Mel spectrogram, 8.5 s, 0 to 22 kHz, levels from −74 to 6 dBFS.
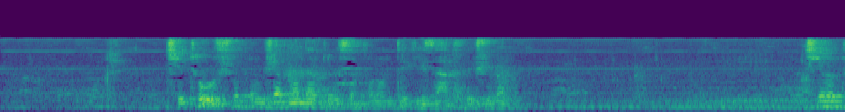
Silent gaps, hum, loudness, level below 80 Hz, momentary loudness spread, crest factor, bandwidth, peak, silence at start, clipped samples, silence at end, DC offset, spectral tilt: none; none; -17 LUFS; -60 dBFS; 19 LU; 20 dB; 6.4 kHz; 0 dBFS; 0 s; under 0.1%; 0 s; under 0.1%; -2.5 dB/octave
